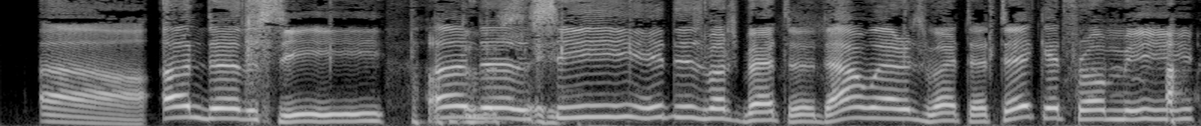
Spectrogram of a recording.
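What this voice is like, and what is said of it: Sings in a slight Indian accent. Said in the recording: “I sort of did a bit of an Indian accent there. I didn't mean to.”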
